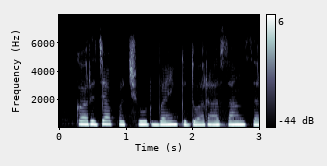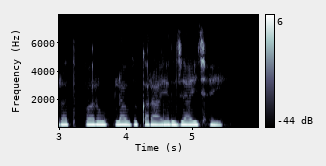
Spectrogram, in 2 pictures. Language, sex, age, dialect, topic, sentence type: Magahi, female, 18-24, Western, banking, statement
